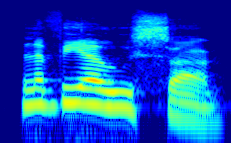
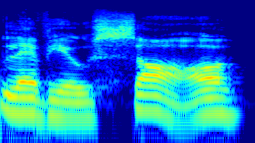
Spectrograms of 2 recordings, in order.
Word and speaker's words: Leviosa: Wardum leviosa, not leviosa. Remember levitate drop.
